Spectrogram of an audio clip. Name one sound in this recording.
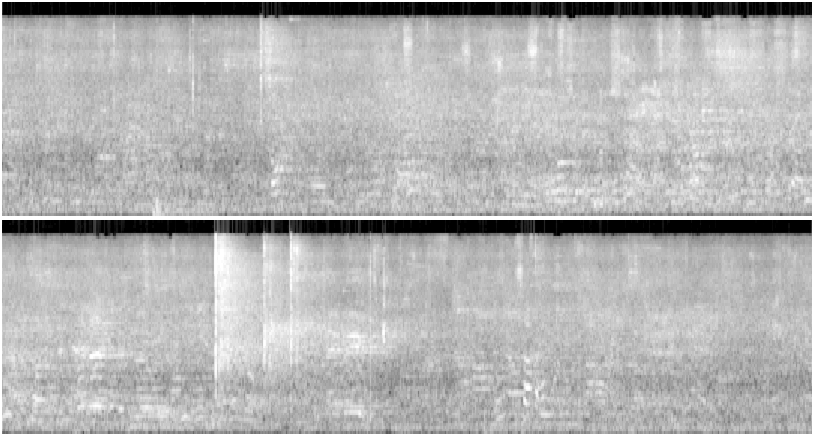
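A crowd of men and women talks and calls out in a large echoing hall.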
